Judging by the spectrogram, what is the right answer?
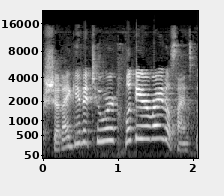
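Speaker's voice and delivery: high-pitched frantic muttering to yourself; mock panic. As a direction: act out your own flustered rookie self, pitch climbing. Retold panic over patient meds.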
